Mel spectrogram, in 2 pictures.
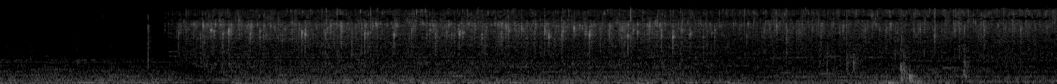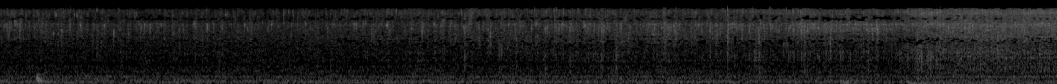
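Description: Diced salmon frying in olive oil and butter in a nonstick skillet: a steady, crackling sizzle that comes in loud about two seconds in and grows louder near the end.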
